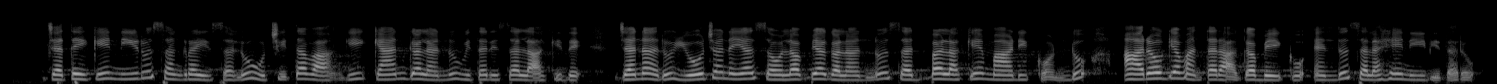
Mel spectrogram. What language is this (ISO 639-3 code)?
kan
